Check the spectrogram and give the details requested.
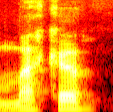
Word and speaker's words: Mecca: is a little rusty is it pronounced Mecca or Maka um is it I always assumed it was Mecca but is there a is there a different way of pronouncing that it's definitely are both correct yeah both correct okay interesting yeah and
